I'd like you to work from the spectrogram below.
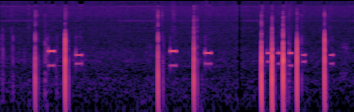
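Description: Keypad tones from a mobile phone as a Ufone number is dialed: short crisp beeps in irregular clusters, a few spaced presses, then a quicker burst of several, close and clear with no talk.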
